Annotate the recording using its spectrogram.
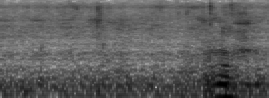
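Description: Quiet handling of a T-shirt as it is pulled out and unfolded, with faint cloth rustles, and a short low murmur from a man's voice near the end.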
